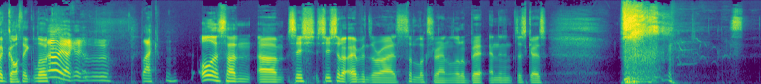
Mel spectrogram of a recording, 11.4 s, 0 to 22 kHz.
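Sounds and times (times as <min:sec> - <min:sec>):
speech: 0:00.0 - 0:08.7, 0:09.3 - 0:10.2
voice imitating a woman sneezing and vomiting: 0:09.3 - 0:10.3.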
